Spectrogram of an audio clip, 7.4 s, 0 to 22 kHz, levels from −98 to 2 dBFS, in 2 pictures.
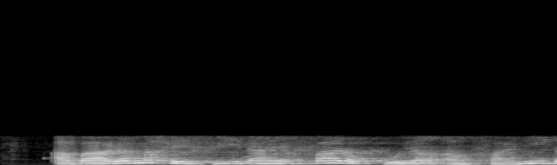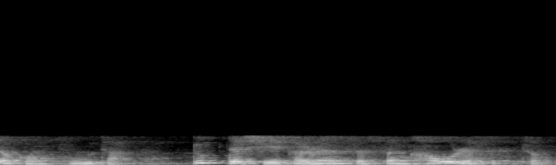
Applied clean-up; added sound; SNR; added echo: none; none; none; reverberation time 1.4 s.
